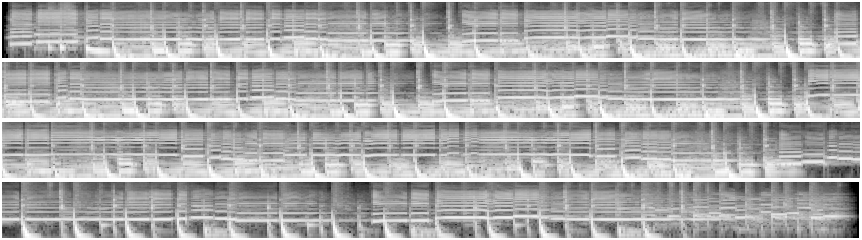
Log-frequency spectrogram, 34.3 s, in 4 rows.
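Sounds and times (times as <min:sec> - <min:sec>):
saxophone: 0:00.0 - 0:34.3.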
